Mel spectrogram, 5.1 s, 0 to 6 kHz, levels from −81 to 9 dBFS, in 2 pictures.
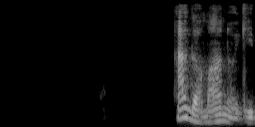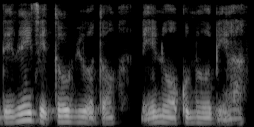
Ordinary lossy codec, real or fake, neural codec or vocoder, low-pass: none; fake; codec, 16 kHz, 4.8 kbps, FACodec; 5.4 kHz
